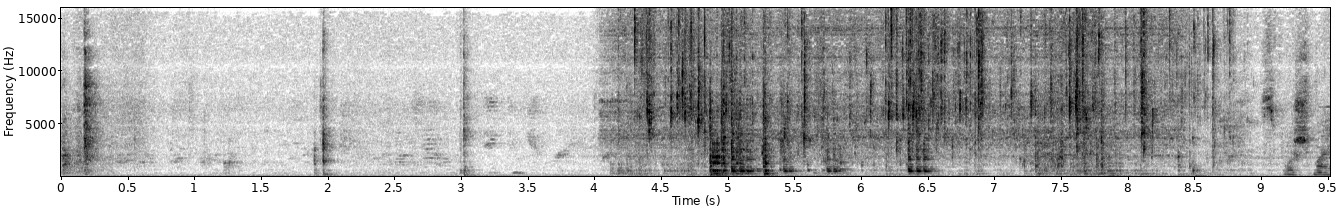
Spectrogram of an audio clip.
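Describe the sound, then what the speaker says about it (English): Tap water runs into a sink for hand washing in a home kitchen, starting suddenly partway through as a close, steady splashing rush after quieter ticking sounds. "Wash my hands in between."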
